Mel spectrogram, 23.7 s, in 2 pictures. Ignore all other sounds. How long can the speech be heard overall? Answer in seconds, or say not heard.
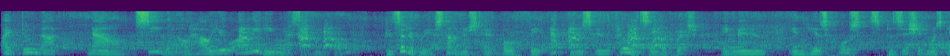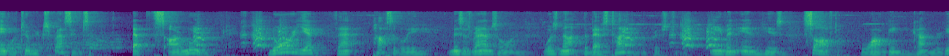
24 s.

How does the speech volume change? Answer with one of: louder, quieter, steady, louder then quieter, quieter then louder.
steady.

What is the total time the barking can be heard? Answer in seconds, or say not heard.
6 s.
